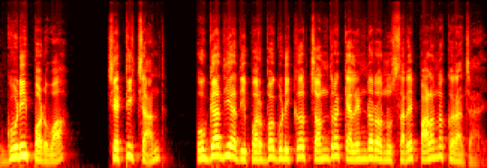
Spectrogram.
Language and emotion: Odia, neutral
